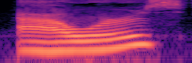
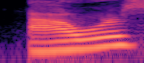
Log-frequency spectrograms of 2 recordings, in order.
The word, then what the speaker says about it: hours: spend hours and hours remember the H in the word hours is silent so don't pronounce it at all hours and hours and the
